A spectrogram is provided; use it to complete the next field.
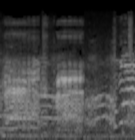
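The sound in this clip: Sheep bleating on a farm with a large flock: a few loud, wavering, nasal calls in quick succession, standing alone with no talk.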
